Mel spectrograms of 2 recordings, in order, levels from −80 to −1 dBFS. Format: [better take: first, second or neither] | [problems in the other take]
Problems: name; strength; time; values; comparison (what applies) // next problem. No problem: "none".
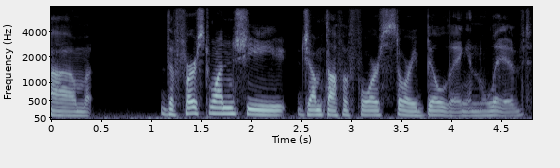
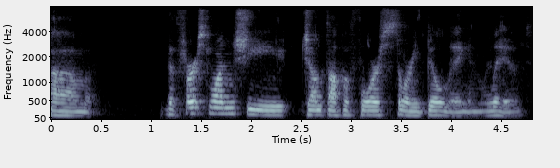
first | noise reduction (neural mask model DeepFilterNet 3)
